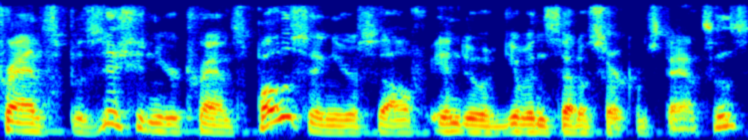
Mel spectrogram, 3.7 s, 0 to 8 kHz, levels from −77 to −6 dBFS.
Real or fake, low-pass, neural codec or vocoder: real; 7.2 kHz; none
